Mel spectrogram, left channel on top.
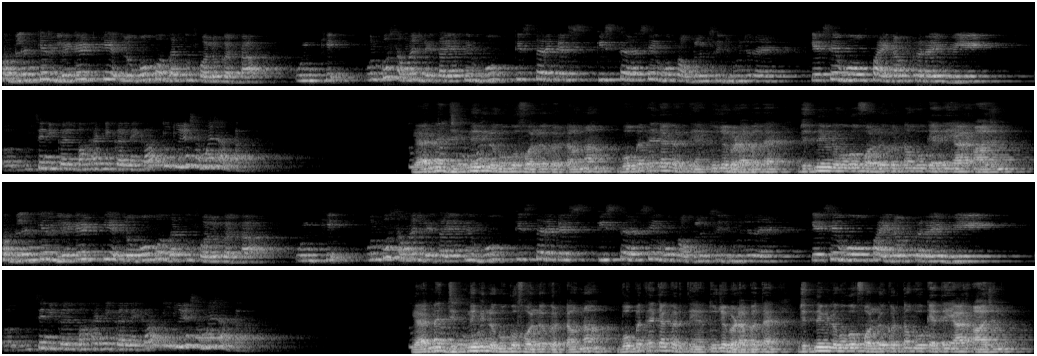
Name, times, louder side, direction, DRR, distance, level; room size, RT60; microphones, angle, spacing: voice 1, 0.0-2.5 2.9-3.3 3.6-7.7 8.1-9.8 10.3-12.8 14.4-15.2, equal, 30° left, -2 dB, 0.7 m, -26 dB
voice 2, 14.4-20.4, right 2 dB, 50° right, 1 dB, 0.3 m, -20 dB
3.8 x 2.6 x 3.1 m, 1.1 s
head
